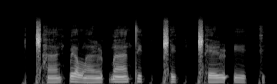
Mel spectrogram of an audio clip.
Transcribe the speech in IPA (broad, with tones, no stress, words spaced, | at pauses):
ǁʰã˩˧k͡pɪ˥˩lˠã˩˧ɭ ɓã˧˥tɪ˥˩k ǁɪ˥˩k ǁʰɛ˧˥ɭʔɪ˥˩k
